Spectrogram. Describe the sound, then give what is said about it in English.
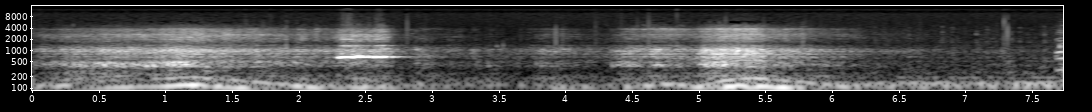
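A car engine hums and revs, its pitch rising and falling as the car slows down, stops, turns around and comes back, with a short high squeal partway through and the motor swelling louder. “Ahead, the car that passed me slowed down, and it also stopped. Then turned around and came back toward me.”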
